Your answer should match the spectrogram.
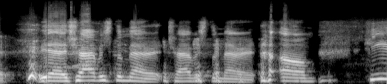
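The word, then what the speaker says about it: Demeritte: up that's how you say it yeah travis the merritt travis the merritt um he is only six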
